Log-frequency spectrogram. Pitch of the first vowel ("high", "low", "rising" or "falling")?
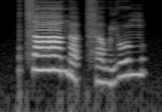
high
